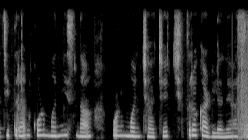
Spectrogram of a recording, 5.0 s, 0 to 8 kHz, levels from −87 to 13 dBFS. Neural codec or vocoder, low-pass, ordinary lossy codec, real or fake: none; 7.2 kHz; none; real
